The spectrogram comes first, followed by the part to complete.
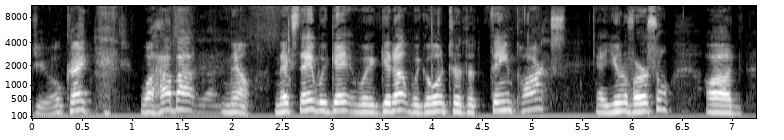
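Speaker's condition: No condition

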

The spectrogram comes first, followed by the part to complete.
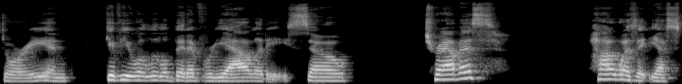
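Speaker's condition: No condition

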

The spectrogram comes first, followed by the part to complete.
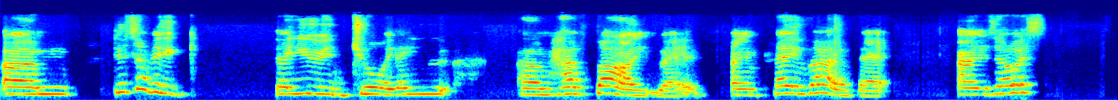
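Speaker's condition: Down syndrome; extra chromosome, 17 years old

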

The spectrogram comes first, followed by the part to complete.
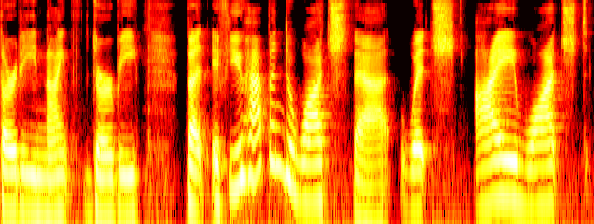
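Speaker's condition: Repaired cleft palate; congenital cleft

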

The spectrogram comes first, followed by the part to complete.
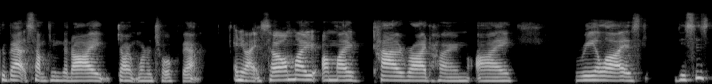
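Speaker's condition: Cleft lip and palate; congenital, lip repaired about 12 or 17 months, operations through childhood to after puberty, braces in Melbourne; speech therapy in childhood, cleft not obvious by own account

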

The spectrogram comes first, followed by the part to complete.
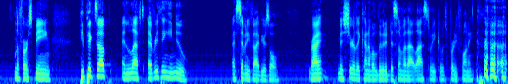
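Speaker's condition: No condition

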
